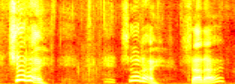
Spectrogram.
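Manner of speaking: high, sing-song calls; calling the dog. Real, not acted. Owner calling Shadow in a high coaxing voice. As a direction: coax the dog over with his name.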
